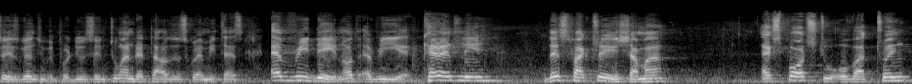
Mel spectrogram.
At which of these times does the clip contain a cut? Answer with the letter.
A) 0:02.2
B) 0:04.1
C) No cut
B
